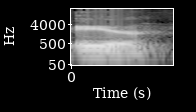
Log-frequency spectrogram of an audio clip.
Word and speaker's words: heir: excuse me, which became heir, or as they say, heir, because the H is silent, which became hereditas or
